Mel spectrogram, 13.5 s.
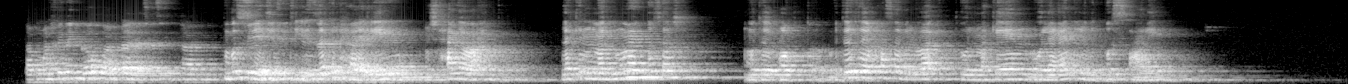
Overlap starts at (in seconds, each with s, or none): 2.3 s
